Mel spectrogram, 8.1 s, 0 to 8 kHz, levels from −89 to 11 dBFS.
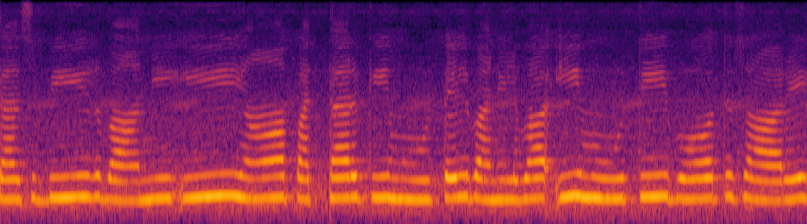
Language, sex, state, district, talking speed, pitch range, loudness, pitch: Hindi, male, Bihar, Darbhanga, 105 wpm, 230-250 Hz, -13 LUFS, 240 Hz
